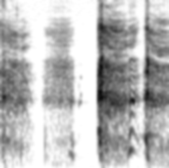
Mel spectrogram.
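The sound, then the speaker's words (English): A person coughs repeatedly, a run of four harsh, raspy bursts with brief pauses between them, the later coughs louder and more forceful. “people probably won't hear, but I'm coughing quite a lot”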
